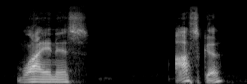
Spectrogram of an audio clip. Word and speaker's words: Lioness Asuka: Yeah, one's Lioness Asuka.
